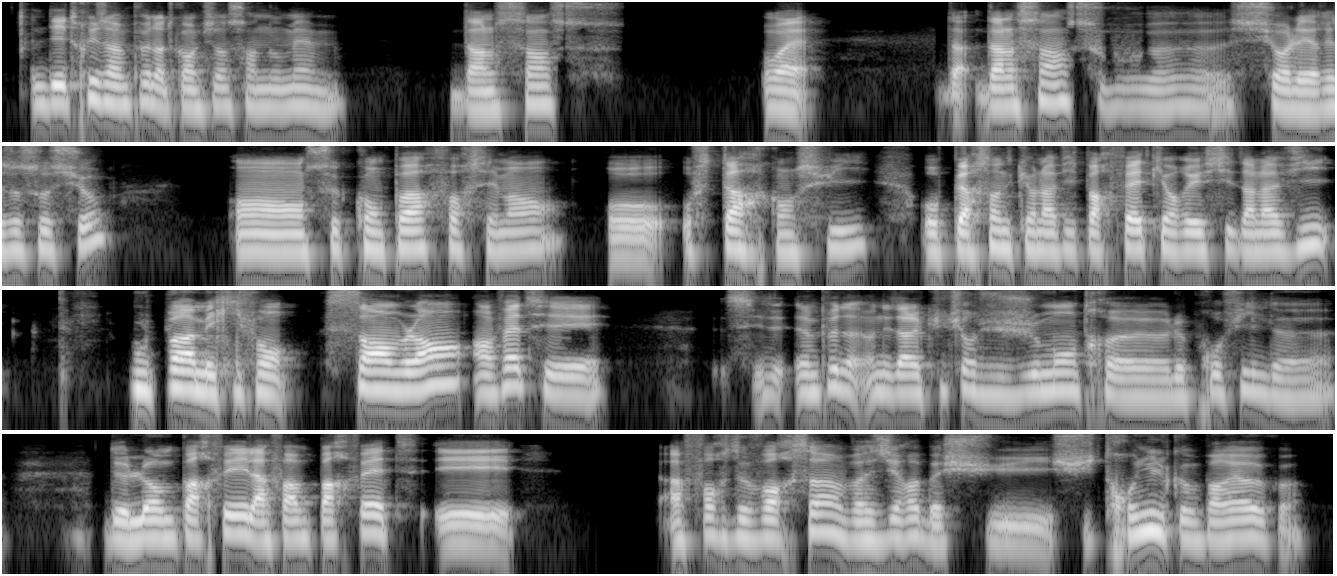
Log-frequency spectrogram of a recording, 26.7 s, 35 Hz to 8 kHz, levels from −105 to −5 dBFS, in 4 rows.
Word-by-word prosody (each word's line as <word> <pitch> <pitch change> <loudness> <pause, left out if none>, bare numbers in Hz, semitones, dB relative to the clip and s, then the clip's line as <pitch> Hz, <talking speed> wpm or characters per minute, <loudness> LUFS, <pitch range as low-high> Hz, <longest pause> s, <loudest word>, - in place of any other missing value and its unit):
détruisent 160 +3 +1
un 155 -1 +2
peu 165 +2 -5
notre 140 -4 -1
confiance 140 +1 -4
en 140 - -5
nous-mêmes 135 -1 -6 0.5
dans 125 0 +1
le 125 - -2
sens 155 +4 -6 0.7
ouais, - - +2 0.6
dans - - -4
dans 145 - +4
le 145 - +1
sens 165 +2 -2
où, 135 0 -12
heu, 140 +3 -9
sur 145 -2 -2
les 125 -1 +2
réseaux 135 +2 -2
sociaux, 155 +10 -4 0.6
on 135 0 +4
se 130 +3 -4
compare 150 +1 +2
forcément 150 +5 -4 0.2
aux 110 -1 -2
aux - - -8
stars - - +3
qu'on 130 0 -4
suit, 150 +5 -5 0.2
aux 135 - 0
personnes 150 +3 +4
qui 150 - -2
ont - - 0
la 140 - +3
vie 140 0 -7
parfaite, 150 +2 +4
qui 155 - -1
ont 140 - 0
réussi 140 +1 0
dans 135 -1 +1
la 135 0 +3
vie, 165 +5 -4 0.6
ou 165 -2 +2
pas, 175 +2 +8
mais 155 -3 +4
qui 150 - -4
font 145 -2 -1
semblant. 170 +4 +6
En 150 -1 +1
fait, 195 0 +4
c'est 140 -7 -2 0.6
c'est - - -9
d - - -11
un 150 - -2
peu 185 +5 -1
d 160 - -1
on 155 - -4
est - - -4
dans 150 - +4
la 145 - +2
culture 160 +3 -6
du: 140 -1 -7
«Je 140 +3 -5
montre, 160 -1 -2
heu, 125 -1 -2
le 130 - -5
profil 150 +2 -7
de 125 +2 -8 0.5
de 135 - +1
l'homme 145 +1 +3
parfait, 165 +4 +4
la 130 -3 +6
femme 140 0 +1
parfaite» 170 +4 +1
et 115 0 +1 0.7
à 130 - -2
force 145 +1 -5
de 145 - -1
voir 140 0 +1
ça, 180 -1 +1
on - - -3
va 135 0 -1
se - - -5
dire: 145 +2 -3
«Ah, - - 0
bah, 115 - -3
je 115 - -5
suis 110 -5 -6
je - - -5
suis 125 - -5
trop 160 - -2
nul 185 -3 +4
comparé 135 0 -1
à 145 - +2
eux, 145 - 0
quoi» 155 +1 -13
145 Hz, 220 wpm, -23 LUFS, 135-155 Hz, 0.7 s, pas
